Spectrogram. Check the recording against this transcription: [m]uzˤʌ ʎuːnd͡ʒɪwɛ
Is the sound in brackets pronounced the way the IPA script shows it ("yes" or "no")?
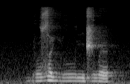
no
